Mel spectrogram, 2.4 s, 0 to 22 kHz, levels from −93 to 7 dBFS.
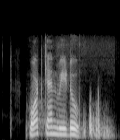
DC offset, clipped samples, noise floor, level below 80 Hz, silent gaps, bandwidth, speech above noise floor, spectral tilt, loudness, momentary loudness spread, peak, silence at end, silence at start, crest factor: under 0.1%; under 0.1%; -50 dBFS; -58 dBFS; none; 7.8 kHz; 36 dB; -7.5 dB/octave; -16 LUFS; 12 LU; -2 dBFS; 0.2 s; 0.6 s; 16 dB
